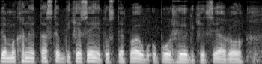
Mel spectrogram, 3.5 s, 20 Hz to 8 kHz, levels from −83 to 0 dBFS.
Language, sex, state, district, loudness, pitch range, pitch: Nagamese, male, Nagaland, Kohima, -16 LUFS, 90-110 Hz, 100 Hz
